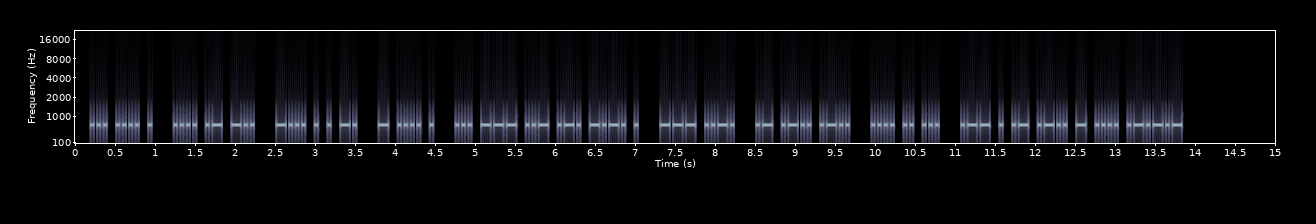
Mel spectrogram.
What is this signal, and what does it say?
Morse code, heard as a keyed tone, about 30 wpm, 700 Hz. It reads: SHE HAD BEEN THE SOURCE OF ALL HIS WEALTH.
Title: Sentences from Top 1200 Words 30wpm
